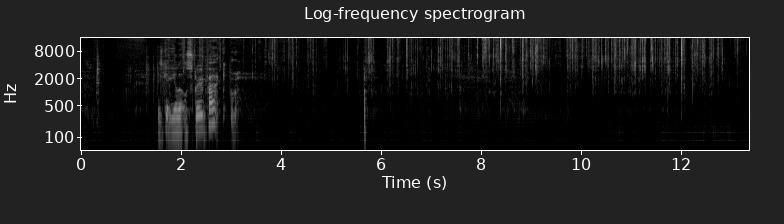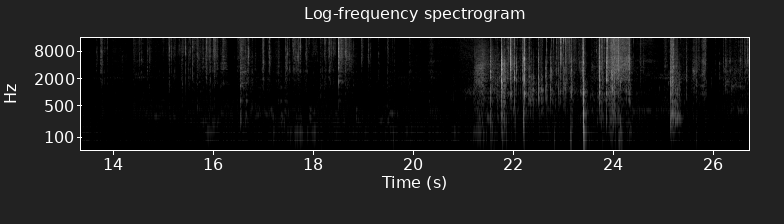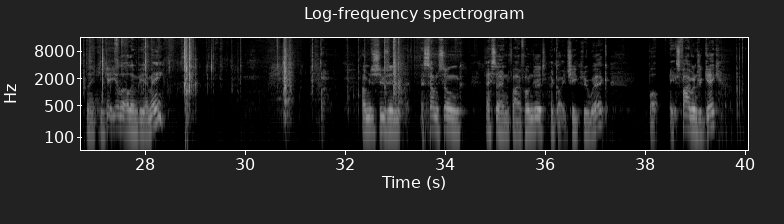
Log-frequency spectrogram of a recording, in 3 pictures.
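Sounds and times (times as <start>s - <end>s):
plastic packet crinkling: 1.6s - 19.7s, 21.5s - 30.0s.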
